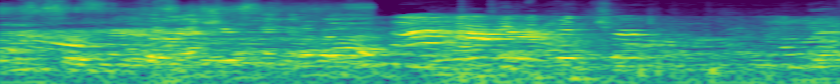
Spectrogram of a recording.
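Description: Children's voices and general chatter, with a child's high voice rising and falling about two seconds in.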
